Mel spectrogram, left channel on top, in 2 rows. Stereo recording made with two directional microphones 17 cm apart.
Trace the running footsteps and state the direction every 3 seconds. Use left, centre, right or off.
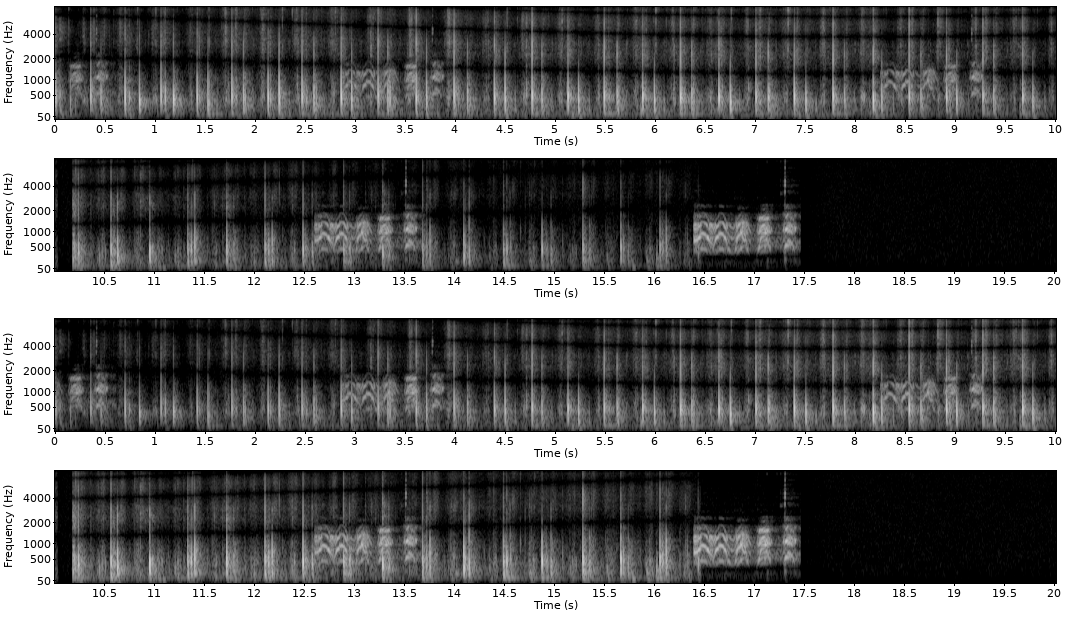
left, left, centre, right, right, right, off.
